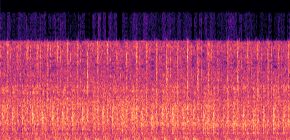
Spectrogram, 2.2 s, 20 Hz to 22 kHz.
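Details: Hero Xpulse 210 motorcycle at 2,841 km, close to the engine top end at idle: fast, even, dry metallic ticking over the low thump, valve clearance tappet noise that started around 2,600 km.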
